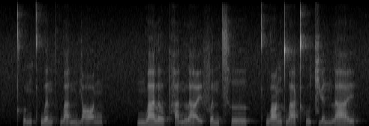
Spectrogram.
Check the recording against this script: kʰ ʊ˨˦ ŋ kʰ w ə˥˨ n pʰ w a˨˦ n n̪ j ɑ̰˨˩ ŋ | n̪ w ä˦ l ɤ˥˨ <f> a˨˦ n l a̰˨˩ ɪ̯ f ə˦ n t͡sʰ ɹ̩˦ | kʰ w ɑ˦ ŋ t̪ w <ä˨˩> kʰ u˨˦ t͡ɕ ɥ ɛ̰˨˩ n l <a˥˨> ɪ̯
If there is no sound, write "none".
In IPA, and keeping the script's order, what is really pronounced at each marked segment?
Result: pʰ, ä˨˦, a˥˨

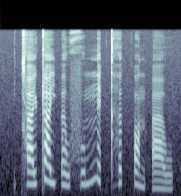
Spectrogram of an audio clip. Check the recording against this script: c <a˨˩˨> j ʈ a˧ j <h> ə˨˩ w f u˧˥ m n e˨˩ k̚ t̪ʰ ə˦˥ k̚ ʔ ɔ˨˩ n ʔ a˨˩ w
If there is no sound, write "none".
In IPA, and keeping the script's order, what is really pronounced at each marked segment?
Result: a˧˥, ʔ

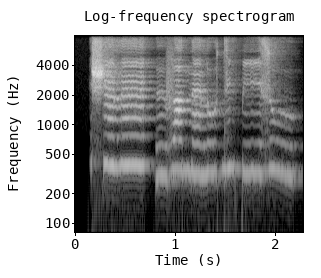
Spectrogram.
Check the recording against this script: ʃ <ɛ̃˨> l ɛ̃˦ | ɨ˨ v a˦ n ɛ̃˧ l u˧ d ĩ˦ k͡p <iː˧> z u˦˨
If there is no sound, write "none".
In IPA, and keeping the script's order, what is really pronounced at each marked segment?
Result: ɛ̃˦, iː˧

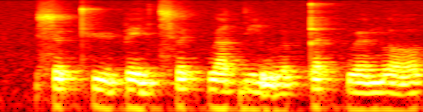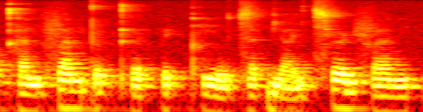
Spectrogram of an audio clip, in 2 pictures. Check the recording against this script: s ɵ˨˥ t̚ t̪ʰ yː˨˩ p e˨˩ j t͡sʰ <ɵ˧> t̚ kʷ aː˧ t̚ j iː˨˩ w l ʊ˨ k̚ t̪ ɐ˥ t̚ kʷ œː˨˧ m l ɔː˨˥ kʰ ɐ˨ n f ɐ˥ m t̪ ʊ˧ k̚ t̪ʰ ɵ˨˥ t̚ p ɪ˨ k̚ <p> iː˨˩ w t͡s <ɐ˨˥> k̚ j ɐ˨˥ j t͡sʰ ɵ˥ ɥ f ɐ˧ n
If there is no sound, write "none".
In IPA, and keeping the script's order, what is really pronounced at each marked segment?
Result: ɵ˧, pʰ, ɐ˨˥

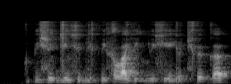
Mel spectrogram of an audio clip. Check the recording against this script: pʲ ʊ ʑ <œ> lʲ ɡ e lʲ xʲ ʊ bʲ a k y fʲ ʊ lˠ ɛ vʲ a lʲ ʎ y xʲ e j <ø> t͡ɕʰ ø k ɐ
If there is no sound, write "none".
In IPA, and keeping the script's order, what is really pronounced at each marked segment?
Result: œ, ø

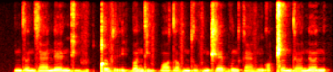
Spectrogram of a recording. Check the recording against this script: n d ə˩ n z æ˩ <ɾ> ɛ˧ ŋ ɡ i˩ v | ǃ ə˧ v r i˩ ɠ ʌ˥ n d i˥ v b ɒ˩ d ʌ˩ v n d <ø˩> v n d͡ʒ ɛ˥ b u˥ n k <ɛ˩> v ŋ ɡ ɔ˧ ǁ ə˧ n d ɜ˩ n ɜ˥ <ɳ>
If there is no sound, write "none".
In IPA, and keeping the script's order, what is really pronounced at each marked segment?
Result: n, u˩, æ˩, n

